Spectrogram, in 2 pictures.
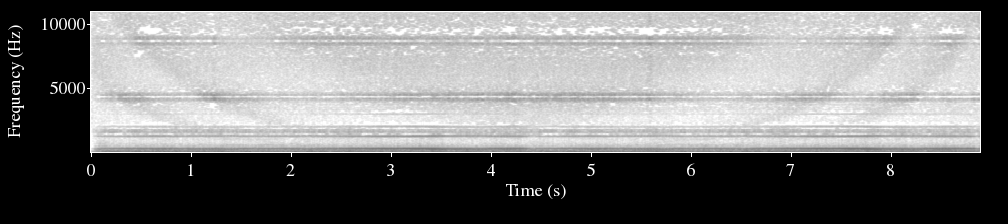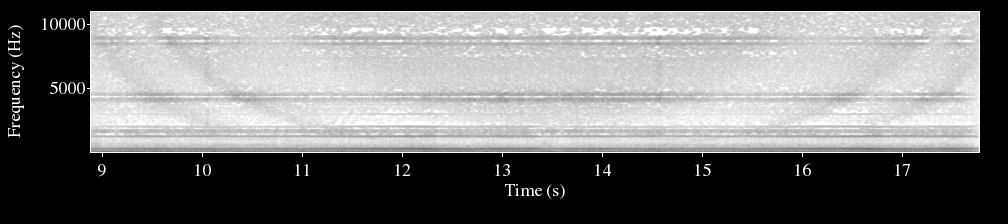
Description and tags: Space Ambience Phasey Outer Spacey Galaxy Humming Hum Ambience Warm Ambient Background BG FX 2 - Nova Sound
7, 8, Outer, 7-bit, Drill, Alien, bit, Universal, Cyber, Spacey, Extraterrestrial, Bugs, 8-bit, Animal, Sound, Grind, Robot, Nova, Satelite, Space, Satellite, Digita, ET, NovaSound, Machine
